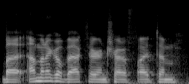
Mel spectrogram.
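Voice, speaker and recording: A man's voice: mid-range voice, fast, a bit bright, slight background noise. Casual cursing male game streamer. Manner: casual, frustrated gamer slang with frequent swearing. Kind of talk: live gameplay commentary.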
